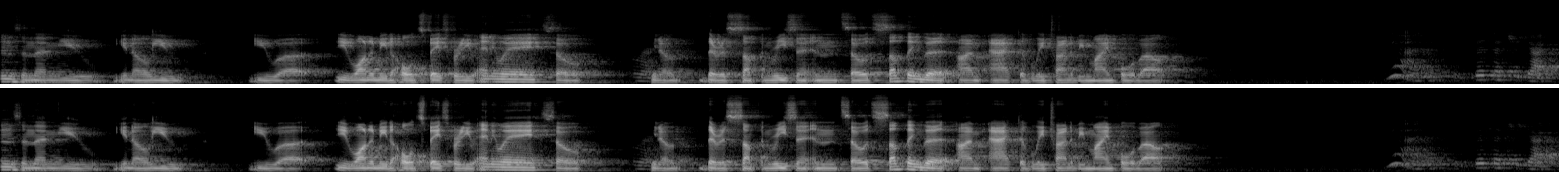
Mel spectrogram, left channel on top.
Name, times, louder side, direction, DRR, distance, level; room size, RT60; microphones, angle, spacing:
voice 1, 0.0-1.8 2.5-3.1 3.3-5.8 6.5-11.6, right 2 dB, 30° right, 9 dB, 1.1 m, -27 dB
voice 2, 6.3-6.7 13.8-15.4, left 1 dB, 20° left, 0 dB, 5.0 m, -46 dB
28.0 x 26.5 x 6.5 m, 0.99 s
head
